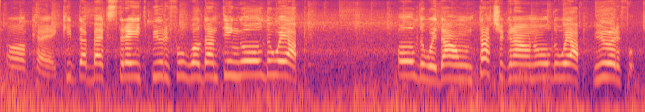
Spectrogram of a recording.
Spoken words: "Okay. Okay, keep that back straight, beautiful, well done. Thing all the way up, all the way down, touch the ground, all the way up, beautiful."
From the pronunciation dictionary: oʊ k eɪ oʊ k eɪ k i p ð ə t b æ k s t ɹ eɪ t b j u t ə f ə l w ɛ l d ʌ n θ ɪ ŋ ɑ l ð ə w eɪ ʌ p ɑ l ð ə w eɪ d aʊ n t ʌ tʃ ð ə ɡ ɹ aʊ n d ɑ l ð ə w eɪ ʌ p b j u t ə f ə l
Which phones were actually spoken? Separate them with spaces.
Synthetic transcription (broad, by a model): oʊ k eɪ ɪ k k i p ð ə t b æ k s t ɹ eɪ t b j u t ə f ə l w ɛ l d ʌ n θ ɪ ŋ ɑ l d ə w eɪ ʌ p ɑ l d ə w eɪ d aʊ n t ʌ tʃ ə ɡ ɹ aʊ n ɑ l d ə w eɪ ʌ p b j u t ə f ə l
